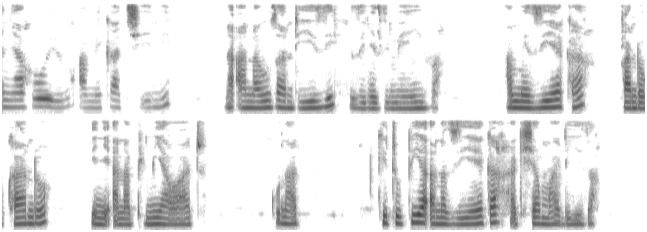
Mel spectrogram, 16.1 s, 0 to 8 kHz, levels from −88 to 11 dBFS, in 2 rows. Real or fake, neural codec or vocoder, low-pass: real; none; 7.2 kHz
